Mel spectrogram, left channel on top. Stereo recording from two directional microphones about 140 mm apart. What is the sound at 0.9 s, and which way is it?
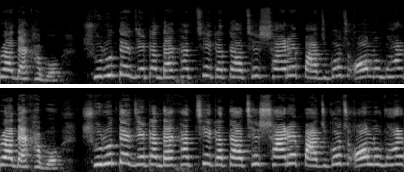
A woman's voice, 20° right (ahead or behind).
